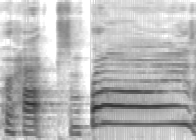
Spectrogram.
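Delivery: high and slow, drawn out. Acted. Drawn-out high mock-posh aside.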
